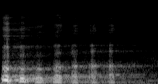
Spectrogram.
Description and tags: Cartoony monster chuckle. I needed something very specific for my game HopSquash! and couldn't find anything here that quite fit as specifically as I needed it to, so I made one myself!
spooky, horror, evil, monster, halloween, cartoony, chuckle, ghost, scary, laugh, haunted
